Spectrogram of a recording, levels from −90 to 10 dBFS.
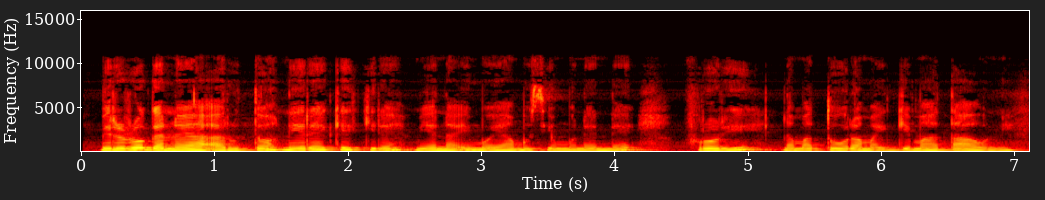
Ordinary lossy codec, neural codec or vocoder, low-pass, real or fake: MP3, 64 kbps; none; 10.8 kHz; real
